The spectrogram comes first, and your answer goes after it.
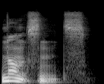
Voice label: "nonsense", en uk

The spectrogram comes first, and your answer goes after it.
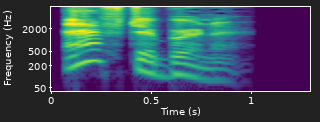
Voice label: "afterburner", uk

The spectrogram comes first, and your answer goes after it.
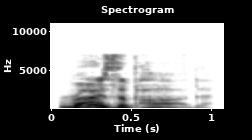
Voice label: rhizopod, uk

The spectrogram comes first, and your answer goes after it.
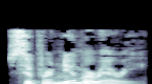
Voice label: "supernumerary", en uk

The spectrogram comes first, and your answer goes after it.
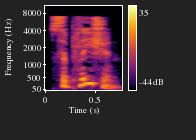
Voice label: "suppletion", en uk

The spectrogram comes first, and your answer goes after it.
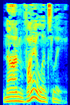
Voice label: "nonviolently", en uk

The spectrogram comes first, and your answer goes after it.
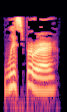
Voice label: "whisperer", uk

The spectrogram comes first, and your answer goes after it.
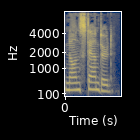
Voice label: "nonstandard", en uk

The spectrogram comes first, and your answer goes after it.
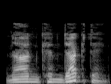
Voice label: "nonconducting", en uk

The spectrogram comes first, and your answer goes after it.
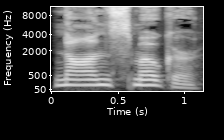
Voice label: "nonsmoker", en uk

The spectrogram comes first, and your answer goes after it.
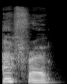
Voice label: "afro", uk

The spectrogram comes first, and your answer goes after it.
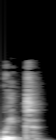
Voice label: "whit", uk

